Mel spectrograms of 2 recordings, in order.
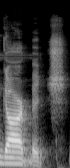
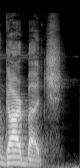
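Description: First: "garbage" ending in a short, weak bidge; correct reduced vowel. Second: "garbage" with a full open A in the second syllable; wrong vowel. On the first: Teacher correcting learners, slow "garbage" with short second vowel. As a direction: say "garbage" slowly as gar-bidge. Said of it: "sim garbage". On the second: Teacher warning learners off gar-badge, mispronounced "garbage". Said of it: "Você não vai falar garbage". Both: Shown as a demonstration.

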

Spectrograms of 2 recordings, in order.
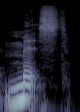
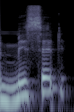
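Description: First: "missed" in one syllable, like "mist"; correct one-syllable ending. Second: "missed" with the ED voiced as a syllable; wrong two-syllable ending. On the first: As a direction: close "missed" on a T, no E sound. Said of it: "é missed". ("missed" numa sílaba, com som de T no fim) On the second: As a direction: break "missed" into MISS-ed. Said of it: "não é missed". ("missed" errado, com o E pronunciado: mis-sed) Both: Shown as a demonstration.

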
